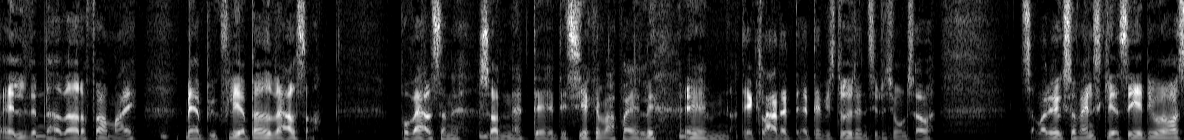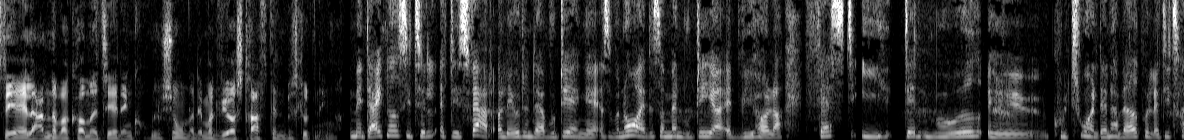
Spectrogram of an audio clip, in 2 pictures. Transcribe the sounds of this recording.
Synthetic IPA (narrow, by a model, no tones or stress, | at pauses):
ɒʔæləd̥emd̥ɑhæðˠʋæɐð̞̥ˠæfɶɐ̰mɑ̈ɪ | meæb̥yɡ̥ə̥fle̝ːɐb̥ɛð̞ˠəʋæɐl̩sɐ | pʰɒ̽ʋæɐl̩sɐnəsɒ̽d̥n̩æd̥d̥e̝siɐɡ̥ʰæʋɑ̈pʰɒ̽æləømɒ̽d̥e̝ʋækʰl̥ɑ̰̈ːd̥æd̥æ̥d̥æʋisd̥o̝ð̞̰ˠid̥ensit͡sʰuæɕo̝̰ːnsɒ̽ | sɒ̽ʋɑd̥eoeɡ̥sɒ̽ʋænsɡ̥əlidæse̝̰ːæd̥e̝ʋɑɒ̽səd̥e̝æləɑ̈nd̥ʁɐʋɑ̈kʰɒ̽mð̞̩ˠt͡sʰe̝læd̥enkʰɒ̽ŋkʰluɕo̝̰ːnɒd̥emɒ̽d̥əʋiɒ̽st͡sʰʁɑ̈fə̥d̥enb̥e̝slud̥ne̝ŋmend̥ɑ̈ɐe̝ɡ̥ənoːðˠsḭːt͡sʰe̝læd̥e̝æɐsʋæɐ̰d̥ɒ̽lɛːʊdend̥æɐ̰ʋuɐd̥e̝ɐe̝ŋææls̬əʋɒnɒ̰ːæɐd̥e̝sɒ̽n̩mænʋud̥e̝̰ːɐʔæd̥ʋiɦɒ̽l̰ɐfæsd̥id̥en̰mɔ̽ːð̩ˠøkʰult͡sʰṵɐnd̥enhɑ̈ʋæːɐðˠpʰɒ̽elɐd̥it͡sʰʁ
